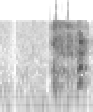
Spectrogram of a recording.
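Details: An adult woman gives a single short, harsh cough burst during a coughing fit while speaking in Cleveland, over faint room noise.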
